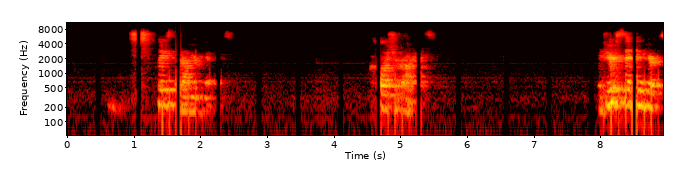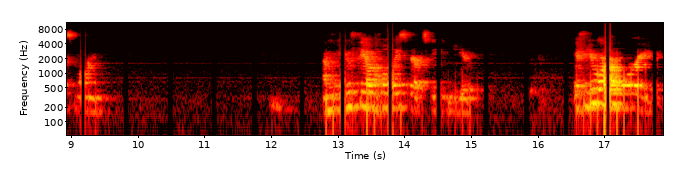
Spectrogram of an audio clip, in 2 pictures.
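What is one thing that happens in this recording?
An older woman reads aloud calmly into a microphone, with pauses between phrases.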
